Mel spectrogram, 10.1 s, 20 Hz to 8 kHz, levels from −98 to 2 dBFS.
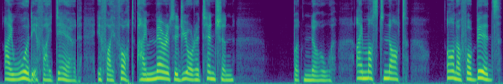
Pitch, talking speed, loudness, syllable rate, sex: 190 Hz, 100 wpm, -18 LUFS, 3.7 syllables/s, female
